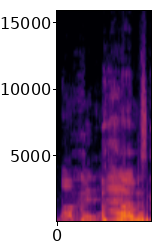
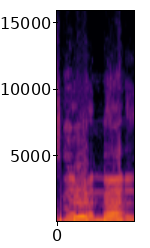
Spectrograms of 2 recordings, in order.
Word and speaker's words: empanadas: Nigga said up in Adams empanadas. Get the fuck out of here, bro.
